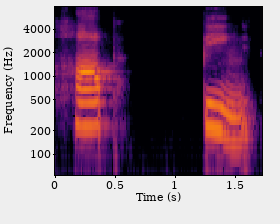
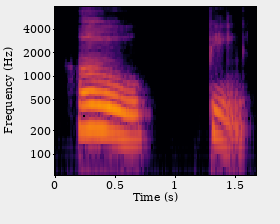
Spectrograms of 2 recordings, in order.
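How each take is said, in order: First: The first vowel is short, as in 'hap'. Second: The first vowel is long, as in 'hope'. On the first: The speaker calls it right. "Ми утворили два закритих склади" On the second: The speaker calls it wrong. "перший склад у нас був би відкритим"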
